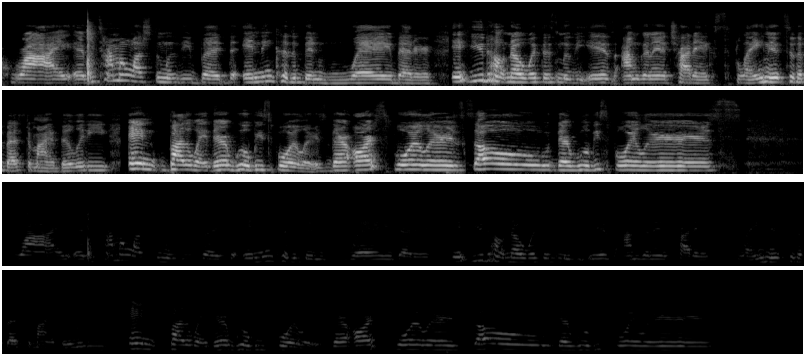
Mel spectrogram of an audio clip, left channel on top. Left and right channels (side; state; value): right; quieter; 34.6 dB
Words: every time I watch the movie, but the ending could have been way better. If you don't know what this movie is, I'm going to try to explain it to the best of my ability. And by the way, there will be spoilers. There are spoilers. So there will be spoilers.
